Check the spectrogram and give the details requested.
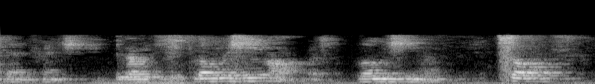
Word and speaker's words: L'Homme Machine: How would you pronounce that in French? L'Homme Machine.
